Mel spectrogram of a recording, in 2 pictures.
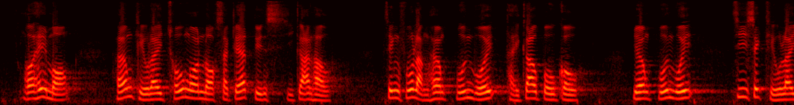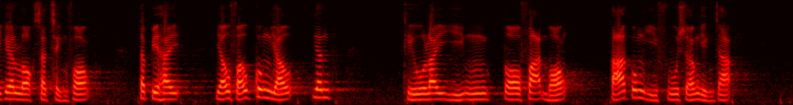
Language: Cantonese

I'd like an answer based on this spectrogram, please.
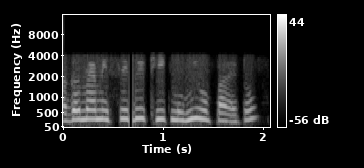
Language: Urdu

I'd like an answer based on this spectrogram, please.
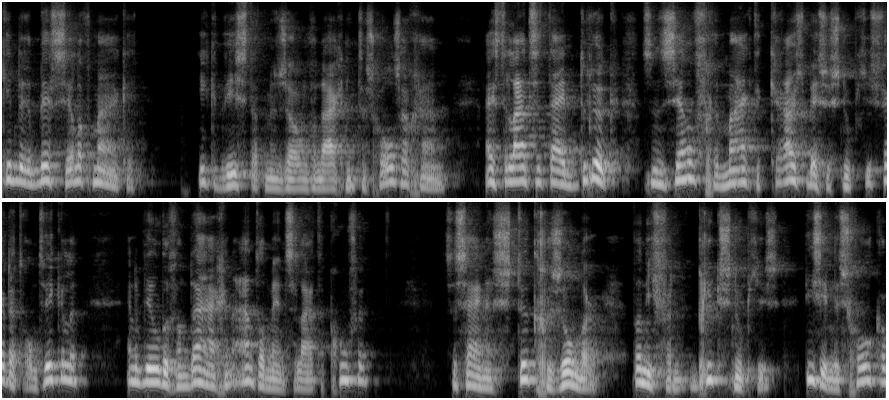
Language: Dutch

